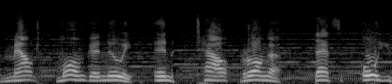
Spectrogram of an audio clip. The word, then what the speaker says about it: Maunganui: to pronounce Mount Maunganui the simple text-to-speech video that gets the pronunciation right Mount Maunganui a text-to-speech program goddamned tips to speech program pronounced it correctly but I think it goes deeper than the surface value of of a British man going mound go Omni I think it blinks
